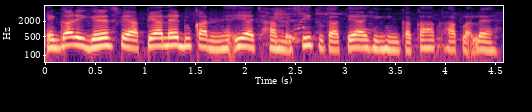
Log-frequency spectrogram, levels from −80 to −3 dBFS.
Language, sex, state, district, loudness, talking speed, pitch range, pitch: Wancho, female, Arunachal Pradesh, Longding, -13 LUFS, 220 wpm, 175-225 Hz, 195 Hz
